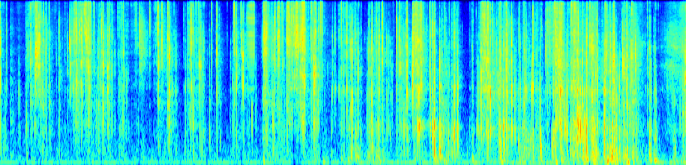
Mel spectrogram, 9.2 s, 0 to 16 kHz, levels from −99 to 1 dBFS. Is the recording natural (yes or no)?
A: yes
